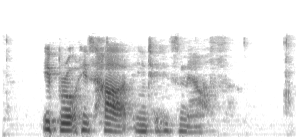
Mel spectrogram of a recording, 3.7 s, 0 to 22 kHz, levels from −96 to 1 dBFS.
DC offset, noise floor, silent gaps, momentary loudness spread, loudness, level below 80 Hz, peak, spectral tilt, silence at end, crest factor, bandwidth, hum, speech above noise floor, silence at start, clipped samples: under 0.1%; -72 dBFS; none; 14 LU; -33 LUFS; -76 dBFS; -14 dBFS; -4.5 dB/octave; 0.15 s; 22 dB; 7.8 kHz; none; 39 dB; 0.55 s; under 0.1%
